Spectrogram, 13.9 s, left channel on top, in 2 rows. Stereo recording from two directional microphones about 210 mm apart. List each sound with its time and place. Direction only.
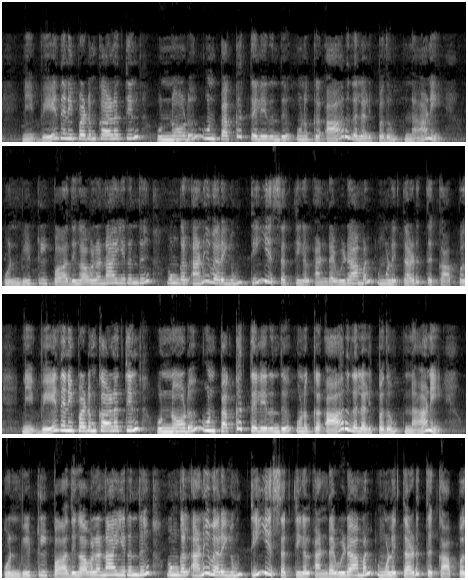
0.3 s a woman's voice: 15° right (ahead or behind)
